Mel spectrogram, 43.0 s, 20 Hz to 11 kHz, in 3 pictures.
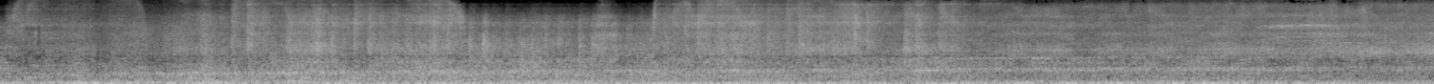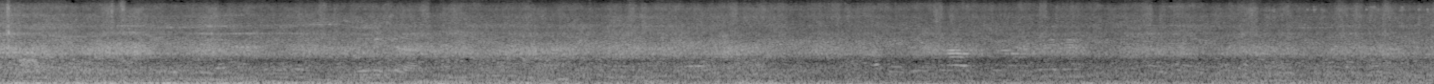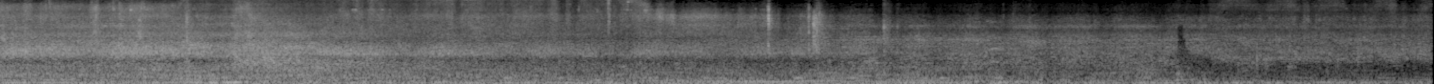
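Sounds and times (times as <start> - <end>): elevated train rumbling on steel track: 0.0 - 43.0.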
